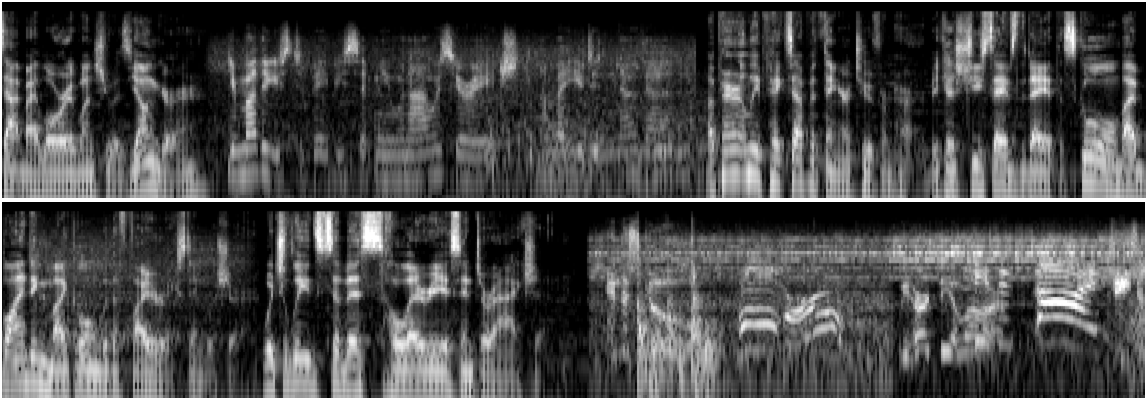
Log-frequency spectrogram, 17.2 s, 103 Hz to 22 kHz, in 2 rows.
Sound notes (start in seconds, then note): 12.9 alarm ringing; 13.2 banging on truck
